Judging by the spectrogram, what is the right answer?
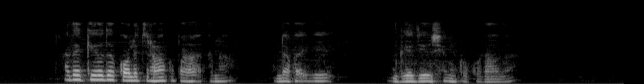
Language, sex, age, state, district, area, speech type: Santali, male, 60+, West Bengal, Birbhum, rural, spontaneous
